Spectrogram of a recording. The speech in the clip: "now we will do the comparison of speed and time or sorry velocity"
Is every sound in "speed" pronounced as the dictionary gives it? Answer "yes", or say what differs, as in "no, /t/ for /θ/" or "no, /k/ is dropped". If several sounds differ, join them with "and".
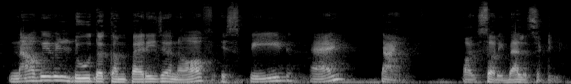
yes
